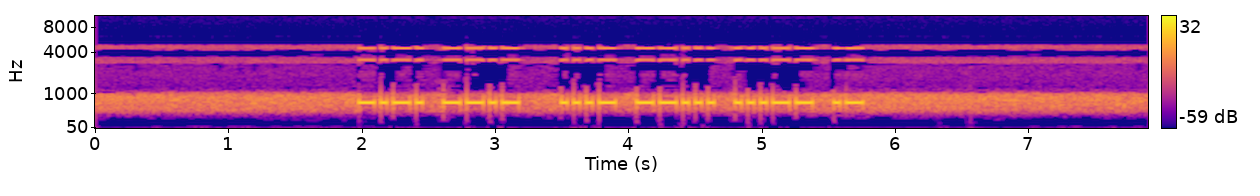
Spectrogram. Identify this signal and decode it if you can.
Morse code, heard as a keyed tone, about 25 wpm, 670 Hz. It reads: CQ V73A
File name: posts / 2015-sept-26-2040z-v73a-21-025-cw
